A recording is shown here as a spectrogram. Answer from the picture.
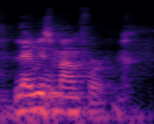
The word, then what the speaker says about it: Lewis Mumford: Lewis Montfort. – Ah, oui. – Oui, la prononciation, c'est toujours un peu difficile. Je l'ai fait à la française pour vous, Mumford, mais non, c'est Lewis Mumford.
